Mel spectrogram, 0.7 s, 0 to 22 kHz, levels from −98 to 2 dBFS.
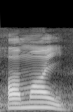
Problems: constant background noise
